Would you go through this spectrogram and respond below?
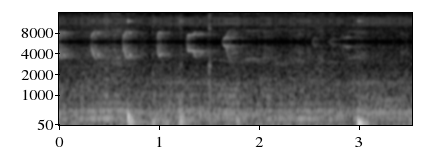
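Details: Calm honey bees at a hive with one swarm cell keep up a low droning hum, broken by a few dull knocks and handling thumps, with high ticking clicks in the first second and a half.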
